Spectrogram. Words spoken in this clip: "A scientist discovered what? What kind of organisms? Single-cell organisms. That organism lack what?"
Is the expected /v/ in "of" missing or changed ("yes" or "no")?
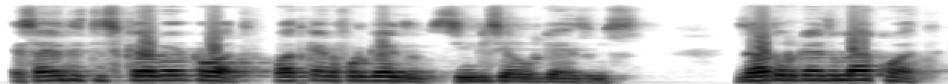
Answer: yes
